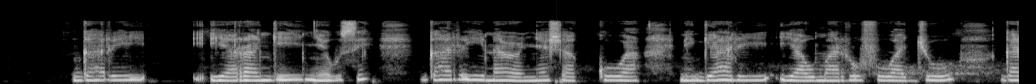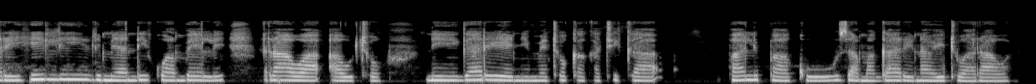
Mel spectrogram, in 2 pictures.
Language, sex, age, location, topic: Swahili, female, 18-24, Kisumu, finance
